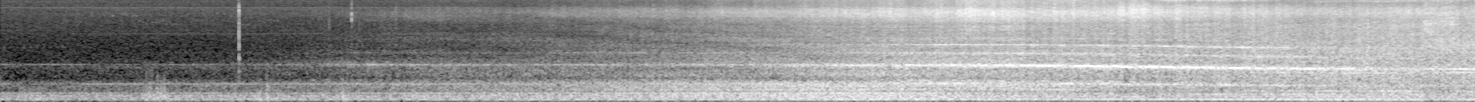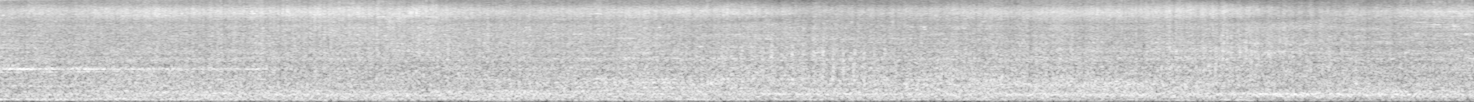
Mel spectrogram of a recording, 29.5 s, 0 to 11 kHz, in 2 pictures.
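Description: Union Pacific freight train's two lead diesel locomotives, a GE AC4400CW and an EMD SD70M, approaching and passing, growing steadily louder over the first eight seconds. As they go by, a high tone slides down in pitch. It is followed by the steady, loud rumble and clatter of autorack cars rolling over the rails.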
